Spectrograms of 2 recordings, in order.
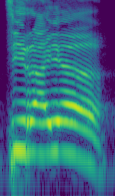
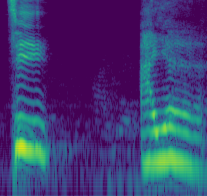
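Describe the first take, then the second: First: Tirailleurs drawn out slowly, falling. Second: Tire and ailleurs split apart by a pause; split into two words. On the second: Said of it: "les Africains ont cru que c'est un mot". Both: Shown as a demonstration.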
